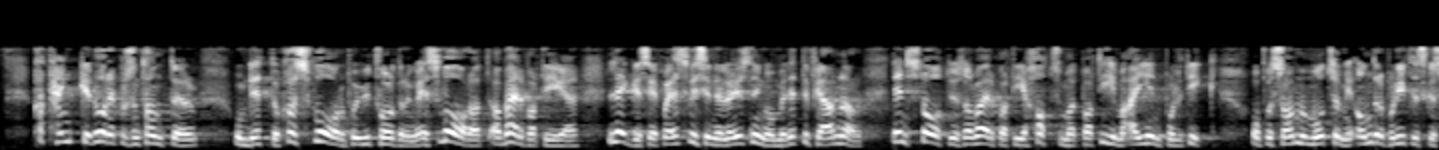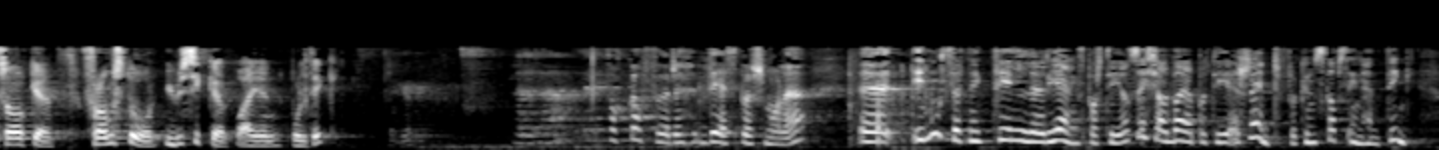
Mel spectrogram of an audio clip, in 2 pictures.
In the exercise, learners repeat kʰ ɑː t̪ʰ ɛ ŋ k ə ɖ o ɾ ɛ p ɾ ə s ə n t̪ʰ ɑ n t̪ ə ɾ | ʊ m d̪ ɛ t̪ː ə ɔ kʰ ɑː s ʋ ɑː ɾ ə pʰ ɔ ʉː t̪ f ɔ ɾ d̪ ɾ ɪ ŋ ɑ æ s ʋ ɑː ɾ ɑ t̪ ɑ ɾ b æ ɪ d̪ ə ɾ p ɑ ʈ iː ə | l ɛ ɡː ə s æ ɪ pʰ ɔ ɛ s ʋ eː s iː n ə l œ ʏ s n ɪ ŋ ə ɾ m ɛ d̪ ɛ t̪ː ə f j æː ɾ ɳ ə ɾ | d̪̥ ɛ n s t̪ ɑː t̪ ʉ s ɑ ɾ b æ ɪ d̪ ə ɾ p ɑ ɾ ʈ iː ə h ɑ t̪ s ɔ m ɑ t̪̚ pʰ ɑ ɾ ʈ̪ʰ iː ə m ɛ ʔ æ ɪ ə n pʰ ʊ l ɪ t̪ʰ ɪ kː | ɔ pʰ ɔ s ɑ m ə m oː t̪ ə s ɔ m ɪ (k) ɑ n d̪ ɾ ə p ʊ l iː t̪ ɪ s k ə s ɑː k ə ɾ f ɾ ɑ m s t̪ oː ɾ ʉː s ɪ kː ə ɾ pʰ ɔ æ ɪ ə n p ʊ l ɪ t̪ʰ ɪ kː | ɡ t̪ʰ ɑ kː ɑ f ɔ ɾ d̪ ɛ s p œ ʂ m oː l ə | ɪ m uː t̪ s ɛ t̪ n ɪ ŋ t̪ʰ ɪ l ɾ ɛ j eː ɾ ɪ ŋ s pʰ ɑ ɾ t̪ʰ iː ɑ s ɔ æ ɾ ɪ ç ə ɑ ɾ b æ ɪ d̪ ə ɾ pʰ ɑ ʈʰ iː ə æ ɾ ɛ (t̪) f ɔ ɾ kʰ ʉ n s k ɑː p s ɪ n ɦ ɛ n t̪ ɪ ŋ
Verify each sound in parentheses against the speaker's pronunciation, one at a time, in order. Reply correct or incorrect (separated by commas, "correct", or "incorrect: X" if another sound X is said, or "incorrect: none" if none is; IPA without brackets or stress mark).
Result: incorrect: ʔ, incorrect: d̪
